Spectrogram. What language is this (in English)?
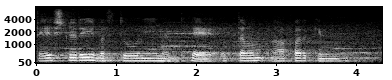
Sanskrit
